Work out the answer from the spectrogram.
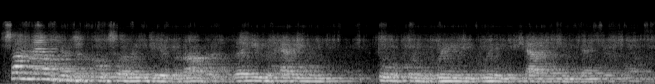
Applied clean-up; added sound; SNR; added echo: neural separator model SepFormer DNS4.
